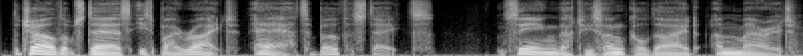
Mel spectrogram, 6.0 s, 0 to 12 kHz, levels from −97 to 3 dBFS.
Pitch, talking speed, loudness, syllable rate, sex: 115 Hz, 160 wpm, -18 LUFS, 4.4 syllables/s, male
